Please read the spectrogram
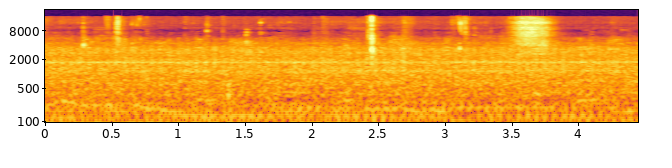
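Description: Steady rumbling background noise with a faint thin high tone running through it, broken by a single sharp click about two and a half seconds in and a brief hiss about a second later.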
